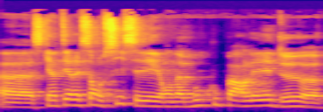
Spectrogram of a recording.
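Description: A man speaks at a moderate pace with ordinary pitch variation, and audible room echo follows his voice. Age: 40s. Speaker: marketing director. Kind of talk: interview. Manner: hesitant, repeats words.

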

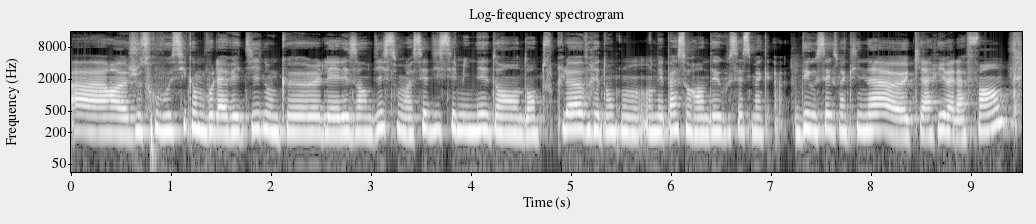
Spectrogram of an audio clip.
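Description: A woman at a medium pitch with monotone, flat intonation, very even loudness and hardly any pauses, amid noticeable background noise and audible room echo. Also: moderate pace. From Belgium. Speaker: screenwriter. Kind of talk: casual chat about books. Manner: halting, many repetitions.

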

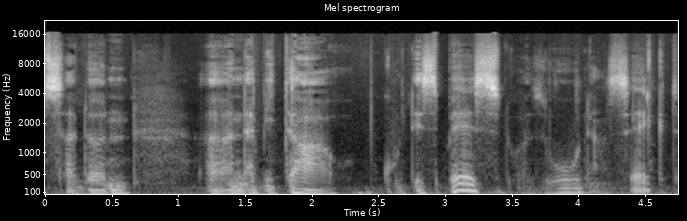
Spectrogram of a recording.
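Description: Against noticeable background noise, a man with a very deep, low voice speaks at a very slow pace with ordinary pitch variation. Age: 50s. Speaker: religious brother. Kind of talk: radio talk show.

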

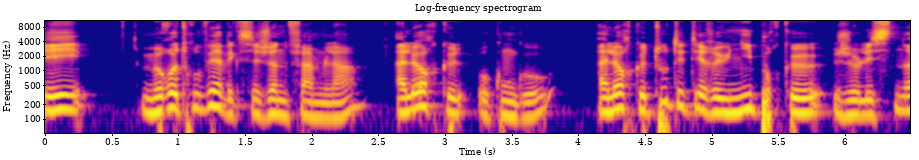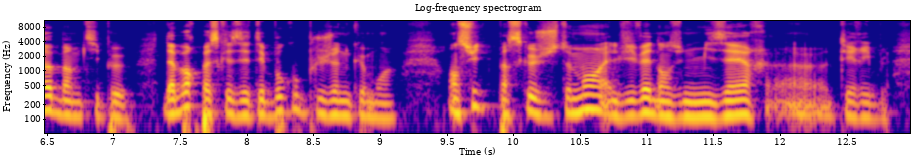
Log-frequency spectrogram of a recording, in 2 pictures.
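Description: A man speaks at a moderate pace in a medium pitch, his tone dark and mellow, on a very clean recording with a silent background. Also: ordinary pitch variation. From France. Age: 40s. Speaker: writer. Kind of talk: interview. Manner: halting, many repetitions.

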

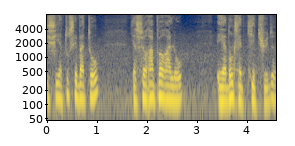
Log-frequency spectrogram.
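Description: At a moderate pace and with fairly even intonation, the speaker talks over noticeable background noise. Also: man. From Paris, France. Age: 40s. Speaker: singer-songwriter. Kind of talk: casual chat. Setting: outdoors.

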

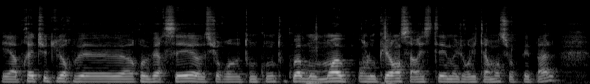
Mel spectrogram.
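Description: At a moderate pace and with hardly any pauses, a man speaks at a medium pitch in a flat, monotone way. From northern France, north of Lille. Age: 20s. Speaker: e-commerce entrepreneur and crypto expert. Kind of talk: interview. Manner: halting, many fillers.

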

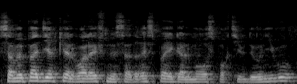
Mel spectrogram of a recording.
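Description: Somewhat breathy, a man speaks at a medium pitch with ordinary pitch variation and audible room echo. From West Africa. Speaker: nutrition product distributor. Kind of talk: podcast interview.

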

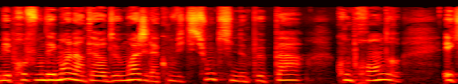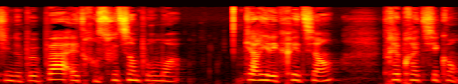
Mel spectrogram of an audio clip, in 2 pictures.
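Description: A somewhat breathy woman with a fairly high pitch, fairly even intonation and a moderate pace. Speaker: podcast host and energy therapist coach. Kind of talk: personal testimony.

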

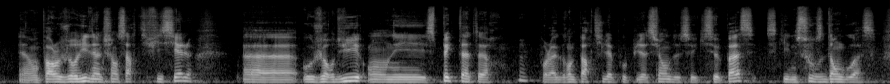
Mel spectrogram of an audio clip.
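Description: With an unremarkable speaking voice of medium pitch, a man talks at a fairly quick pace with ordinary pitch variation. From France. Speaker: institute founder and director. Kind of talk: interview.

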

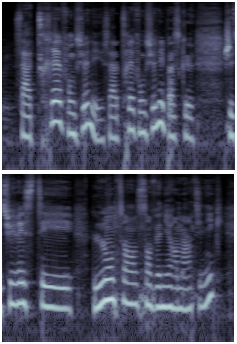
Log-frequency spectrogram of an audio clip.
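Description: A woman talks in an unremarkable speaking voice, fairly low in pitch with ordinary pitch variation. Her pace is moderate, and the recording is very clean with a silent background. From France, Lyon area. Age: 40s. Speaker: school teaching assistant. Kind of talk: interview conversation.

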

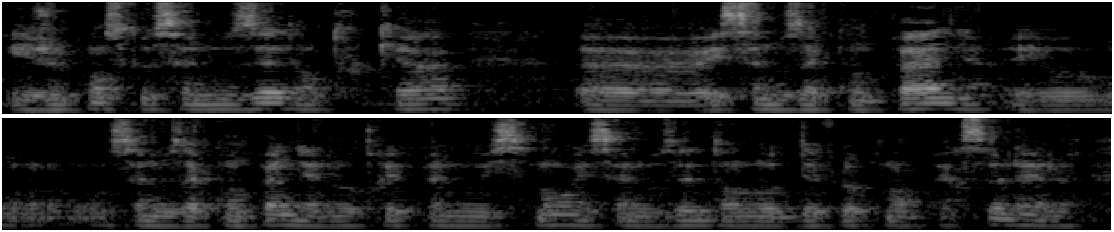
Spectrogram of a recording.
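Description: Speaking at a fairly quick pace, a man uses a fairly low pitch and a monotone, flat intonation. The recording has noticeable background noise and audible room echo. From France, Paris region (Seine). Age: 30s. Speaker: interviewee, husband in interfaith couple. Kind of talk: testimony. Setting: at home. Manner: hesitant, frequent fillers.

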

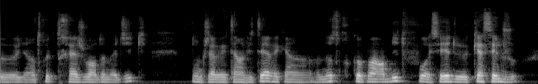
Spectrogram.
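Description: At a very fast pace, a man talks in a medium pitch with a dark, mellow tone and monotone, flat intonation. The recording is very clean, with a silent background. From France, Poitiers. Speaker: board game designer. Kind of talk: casual chat.

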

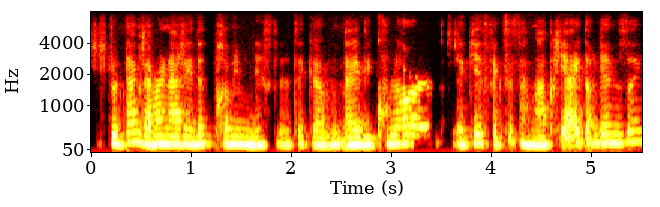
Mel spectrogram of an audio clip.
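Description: Somewhat breathy and dark, mellow in tone, a woman in a Quebec accent speaks with fairly even intonation. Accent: Québécois French. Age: 20s. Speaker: podcaster and author. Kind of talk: interview testimony.

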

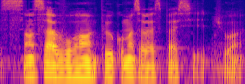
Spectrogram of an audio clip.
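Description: Noticeable background noise runs under this recording. The speaker is a man with a very deep, low pitch. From Guadeloupe. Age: 20s. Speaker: fitness coach. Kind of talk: casual interview chat.

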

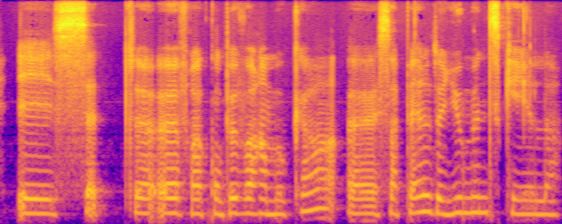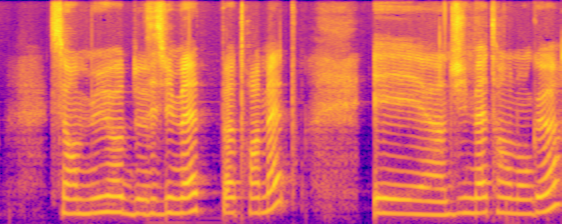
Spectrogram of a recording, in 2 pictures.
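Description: A woman's fairly high voice, very slow pace and fairly even intonation. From Mauritius. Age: 30s. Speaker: street artist. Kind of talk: interview. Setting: hotel room. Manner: soft-spoken; halting with fillers.

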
